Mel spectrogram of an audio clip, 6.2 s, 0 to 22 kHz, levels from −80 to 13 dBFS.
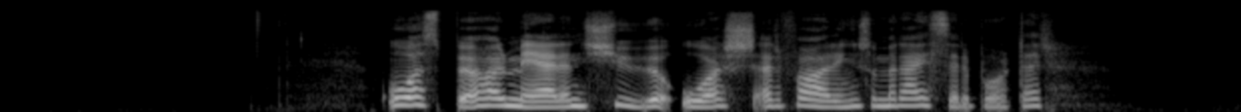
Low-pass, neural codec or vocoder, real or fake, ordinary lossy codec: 14.4 kHz; none; real; MP3, 96 kbps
